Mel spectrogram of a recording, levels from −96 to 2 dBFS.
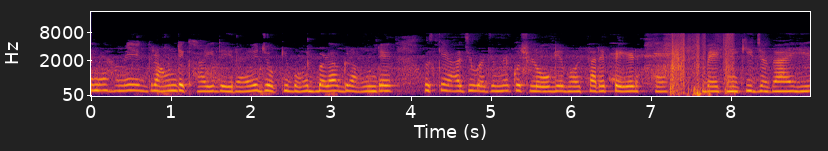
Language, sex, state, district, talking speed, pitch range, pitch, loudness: Hindi, female, Bihar, Madhepura, 185 wpm, 230-255 Hz, 240 Hz, -22 LUFS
